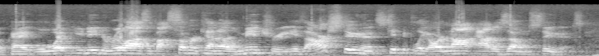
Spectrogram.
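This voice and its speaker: Speaking with a Tennessee accent, a man keeps his intonation fairly even. Noticeable background noise and audible room echo are present. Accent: Southern US (Tennessee). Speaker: school principal. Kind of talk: presentation at school board meeting.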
